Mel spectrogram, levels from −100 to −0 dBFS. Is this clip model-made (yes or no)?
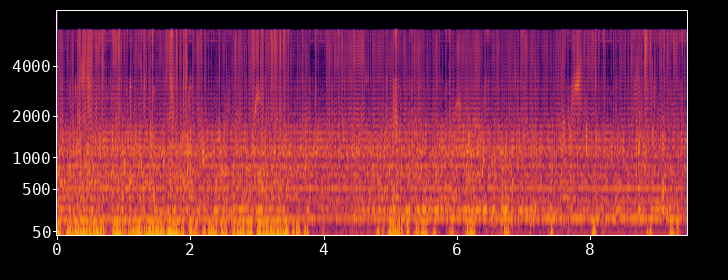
yes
